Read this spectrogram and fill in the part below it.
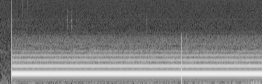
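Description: A fire department paging tone, a steady loud pure tone with clean harmonics, plays back alone and unbroken for about four seconds, with faint clicks at the start and near the middle.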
